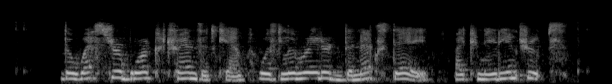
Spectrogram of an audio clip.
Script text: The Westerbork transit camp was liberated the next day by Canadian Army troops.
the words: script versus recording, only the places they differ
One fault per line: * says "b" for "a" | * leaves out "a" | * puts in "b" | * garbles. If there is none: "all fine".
* leaves out "Army"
